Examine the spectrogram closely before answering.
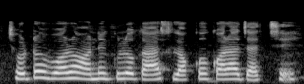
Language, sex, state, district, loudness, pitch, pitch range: Bengali, female, West Bengal, Alipurduar, -12 LUFS, 255 Hz, 240-265 Hz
